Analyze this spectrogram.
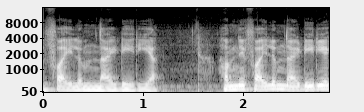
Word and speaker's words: Cnidaria: इसमें यह सी साइलेंट है तो आप लोग इसको फाइलम नाइडेरिया बोलेंगे।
